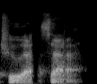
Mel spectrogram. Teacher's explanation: if you add the same aorist and person and number markings to a front vowel root, like tu, you'll get tulatsa with front vowels instead of back vowels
